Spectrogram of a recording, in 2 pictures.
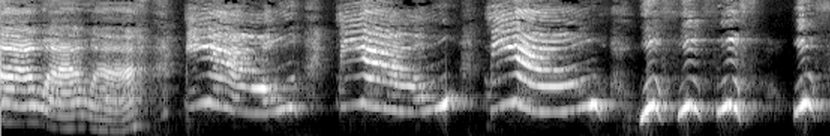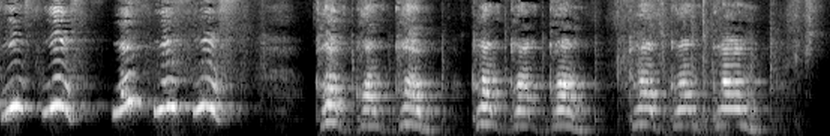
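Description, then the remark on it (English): Several voices mimic squawking birds, starting with a few high swooping cries, then loud short harsh calls repeated in quick groups of three. “They fluttered and squawking into the air. Squawk, squawk, squawk. Oh dear, join in with that one.”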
